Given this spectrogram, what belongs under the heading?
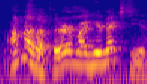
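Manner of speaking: indignant protest. Retold or imitated. Acted protest of ignored man.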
